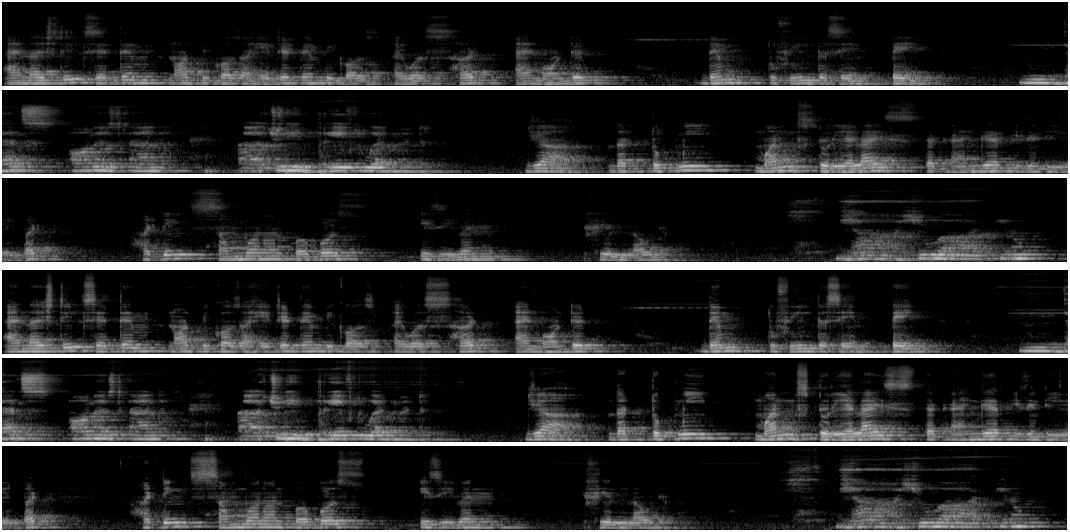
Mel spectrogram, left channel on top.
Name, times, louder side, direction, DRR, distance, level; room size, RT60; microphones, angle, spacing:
voice 1, 0.0-4.8 5.1-5.9 6.9-7.4 7.7-9.2 12.5-12.6 15.9-17.8 18.2-21.7 22.6-24.9 25.5-26.3 27.1-28.0, right 1 dB, 85° right, 12 dB, 3.4 m, -28 dB
voice 2, 10.2-12.3 13.0-14.9 29.2-31.5, left 1 dB, 45° right, 8 dB, 6.1 m, -27 dB
29.0 x 25.0 x 7.8 m, 0.98 s
head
